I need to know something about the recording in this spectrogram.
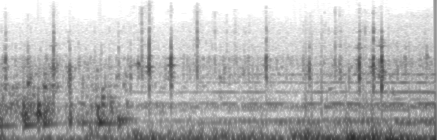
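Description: Underwater sound from a snorkeler's camera: a muffled water rush with scattered sharp clicks and a steady hum of a few held tones.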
